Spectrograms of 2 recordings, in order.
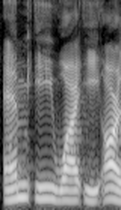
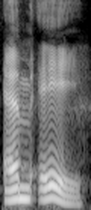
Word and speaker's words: Oscar Mayer: And then the second part was my baloney has a second name. It's Meyer. That's what I thought. But apparently it's Mayer.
